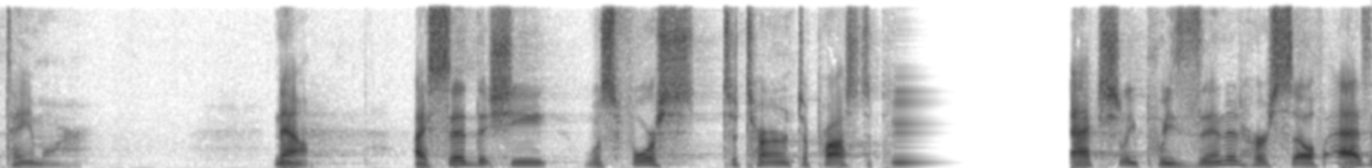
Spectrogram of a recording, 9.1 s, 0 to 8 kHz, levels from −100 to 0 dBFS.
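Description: Speech clip in which, just after "forced to turn to", the audio starts to smear and wobble at 5.80 to 5.83 s, 5.85 to 5.89 s and 5.89 to 5.96 s. This is short concealed packet loss. Each gap of about 20 to 40 ms never reached the decoder in time, and the receiver covered it by extending the preceding sound before blending back into the real signal. Right after, from 5.98 s to 7.15 s, the sound turns into a fading buzz or hiss and then goes quiet for nearly 0.9 s. It resumes further on with that stretch missing. This is a long network dropout: the likely cause is that no packets arrived for over a second, so the concealment could only carry the last sound briefly before falling silent. The audio passes through a G.722 call path, with nothing above 8 kHz.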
